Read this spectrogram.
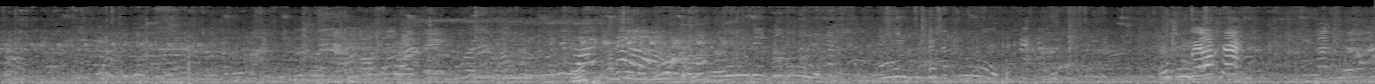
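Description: A crowd of men, women and children chatters outdoors nearby.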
